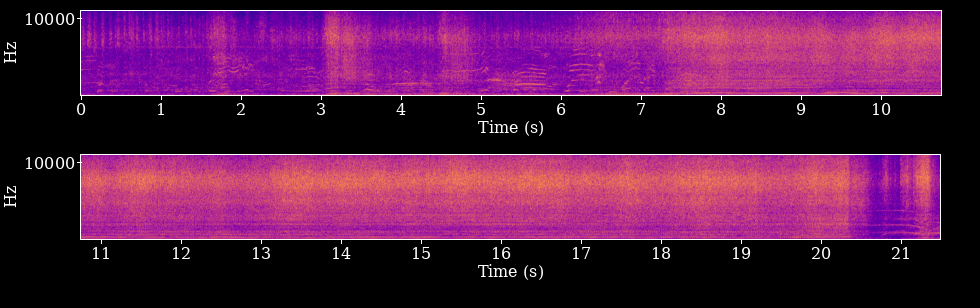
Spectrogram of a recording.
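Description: A truck engine revs and roars loudly.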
